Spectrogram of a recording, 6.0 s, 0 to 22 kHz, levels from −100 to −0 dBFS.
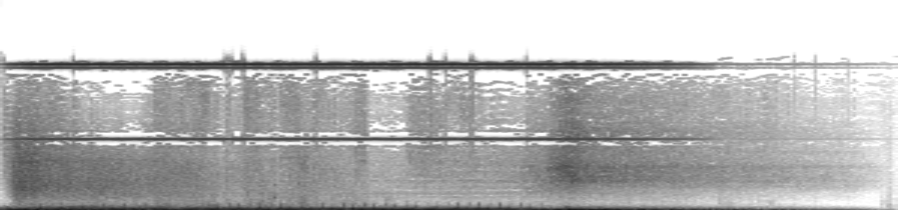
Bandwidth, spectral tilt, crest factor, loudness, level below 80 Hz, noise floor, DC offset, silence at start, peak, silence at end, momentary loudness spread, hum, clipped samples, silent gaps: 16.5 kHz; -4 dB/octave; 14 dB; -15 LUFS; -20 dBFS; -44 dBFS; under 0.1%; 0 s; -2 dBFS; 0.35 s; 11 LU; none; under 0.1%; none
